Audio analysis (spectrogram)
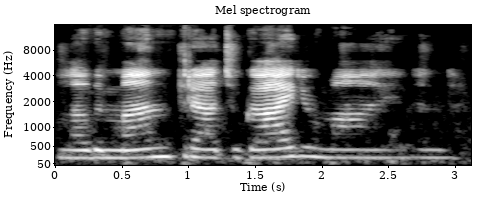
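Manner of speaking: calm, hushed meditation voice with long pauses; guided meditation. Acted. Yoga teacher leading students through mantra breathing, soothing guided meditation. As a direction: guide the breath gently, word by unhurried word.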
